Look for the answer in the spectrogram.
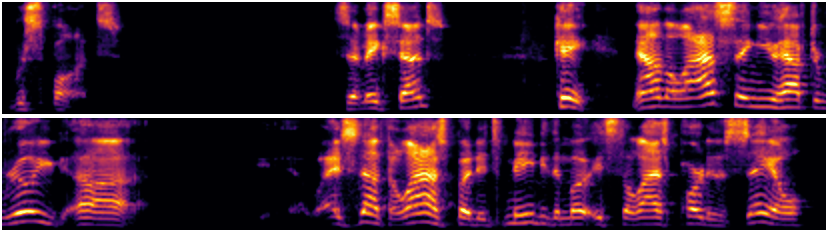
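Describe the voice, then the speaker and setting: A man with a slightly high voice gives informal live coaching online. He talks in punchy, emphatic phrases, addresses listeners like buddies in casual slang, and keeps checking that they follow.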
